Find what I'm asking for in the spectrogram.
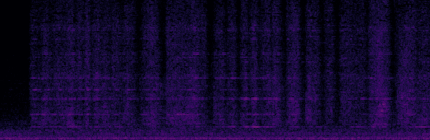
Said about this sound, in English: I'll just go and start wiping it around.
